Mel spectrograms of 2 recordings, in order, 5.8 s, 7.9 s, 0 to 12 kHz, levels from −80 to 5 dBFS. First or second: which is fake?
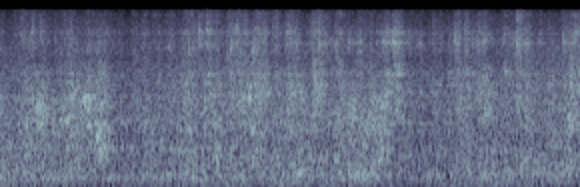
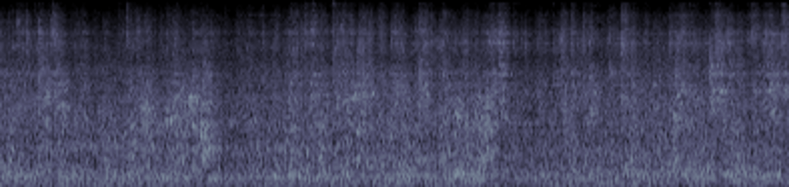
first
